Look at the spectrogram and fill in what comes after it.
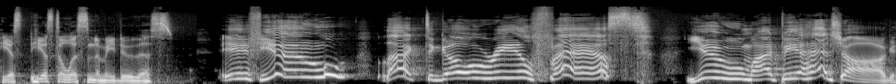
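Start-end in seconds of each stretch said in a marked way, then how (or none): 2.2-9.0 put-on very high, slow, swooping, drawn-out you. Doing an impression of Jeff Fowler as his punishment: Jeff Fowler impression. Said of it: "This is my impression of him".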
